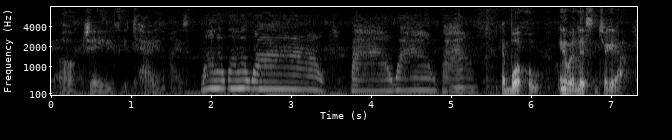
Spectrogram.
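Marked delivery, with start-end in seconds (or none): 1.9-5.3 high drawn-out wows, fading; amazed wows. Real, not acted. Vlogger marvels at a foolish boy, high wows. Reacting to a fool.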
